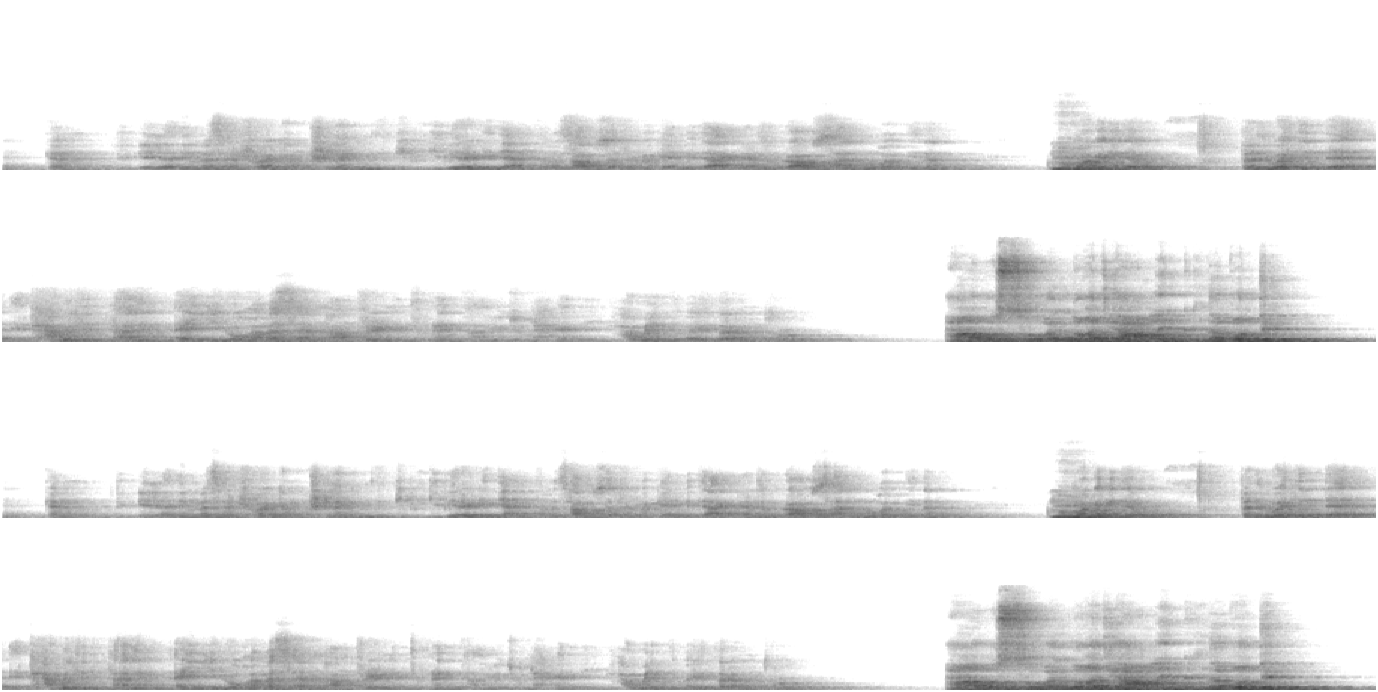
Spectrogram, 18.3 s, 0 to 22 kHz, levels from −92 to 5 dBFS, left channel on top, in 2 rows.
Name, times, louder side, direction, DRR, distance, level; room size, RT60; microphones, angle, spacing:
voice 1, 0.3-6.2 7.0-7.7 8.3-14.4, left 1 dB, 45° right, -5 dB, 2.2 m, -41 dB
voice 2, 15.4-17.6, equal, 20° left, -5 dB, 1.6 m, -27 dB
11.0 x 3.9 x 3.6 m, 1.1 s
head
